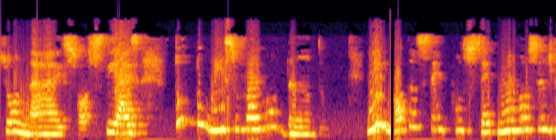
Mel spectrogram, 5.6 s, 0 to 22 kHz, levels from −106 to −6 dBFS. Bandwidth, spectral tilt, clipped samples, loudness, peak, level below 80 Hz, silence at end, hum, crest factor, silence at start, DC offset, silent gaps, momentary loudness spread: 12 kHz; -3.5 dB/octave; under 0.1%; -11 LUFS; 0 dBFS; -44 dBFS; 0 s; none; 12 dB; 0 s; under 0.1%; none; 9 LU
